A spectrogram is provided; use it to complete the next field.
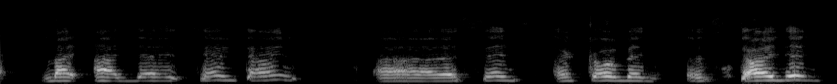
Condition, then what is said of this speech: ALS (motor neuron disease). So if you hear him slurging to speak and he's speaking very slowly, is the reason why.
